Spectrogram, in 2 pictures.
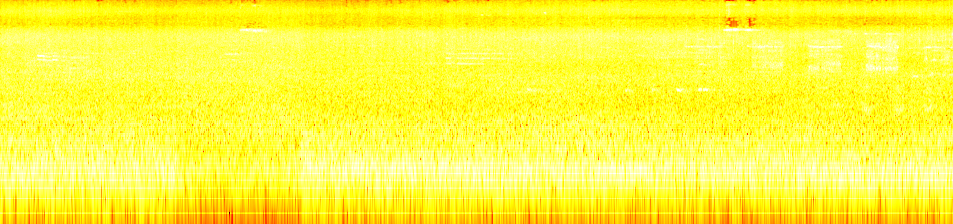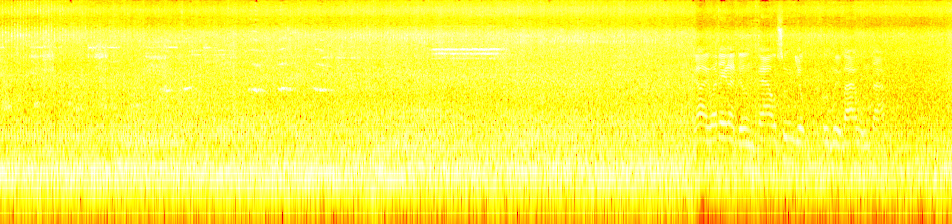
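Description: Wind rumbles past outdoors.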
